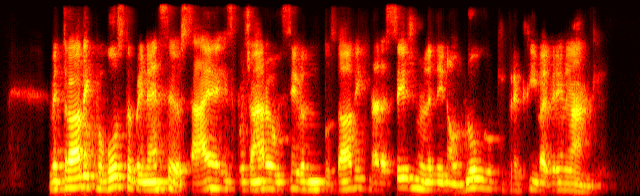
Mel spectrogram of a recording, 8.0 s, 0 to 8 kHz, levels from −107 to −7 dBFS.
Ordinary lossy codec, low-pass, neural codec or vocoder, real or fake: none; 7.2 kHz; codec, 16 kHz, 2 kbps, X-Codec, HuBERT features, trained on general audio; fake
